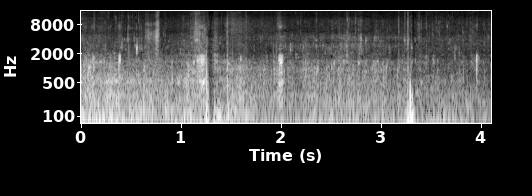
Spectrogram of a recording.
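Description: Kayak paddle dipping and splashing in shallow water, with water dripping from the blade, and two sharp knocks, about a second in and past three seconds.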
